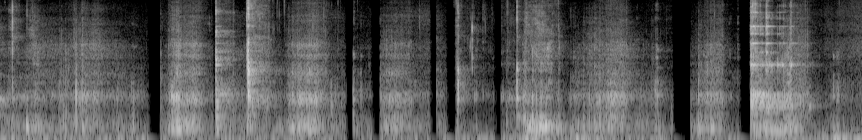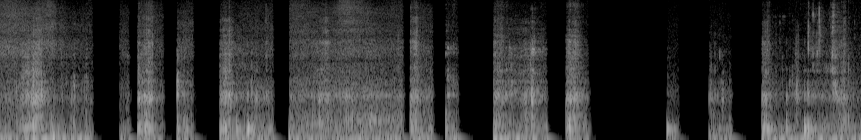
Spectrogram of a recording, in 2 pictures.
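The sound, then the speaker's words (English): Someone chews thick, crunchy cinnamon cereal with milk, a steady run of wet, crackling bites and munches in an uneven rhythm, pausing briefly near the end, with no talking. “you enjoy the sounds of people slurping cereal into their big dumb mouths”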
